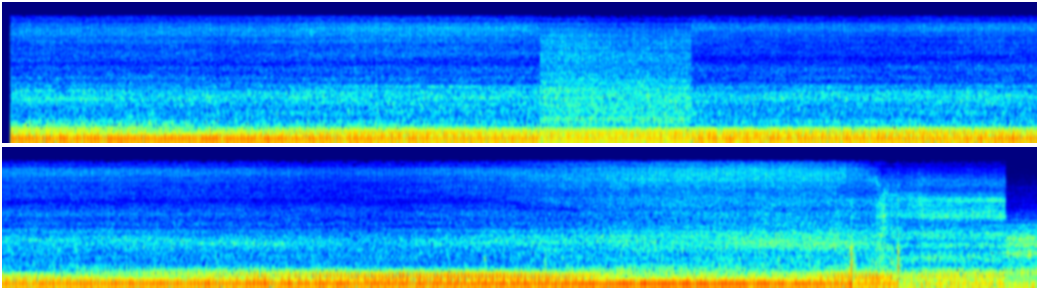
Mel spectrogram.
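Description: Suzuki GSX-R sportbike's inline-four engine idling steadily through an aftermarket carbon slip-on exhaust. A few light clicks near the end.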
